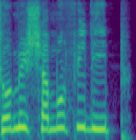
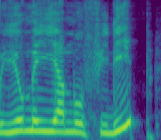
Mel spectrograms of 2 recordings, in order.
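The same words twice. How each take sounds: First: It is said with an Argentine accent. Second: It is said with a standard Spanish accent.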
